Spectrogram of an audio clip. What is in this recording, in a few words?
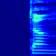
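"dang", Cantonese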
